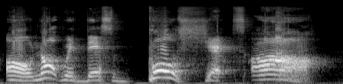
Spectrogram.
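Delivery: loud, drawn-out, fed-up yell; exasperated yell. Retold or imitated. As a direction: bellow it like a commander out of patience. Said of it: "in that tone of voice".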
